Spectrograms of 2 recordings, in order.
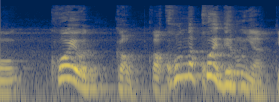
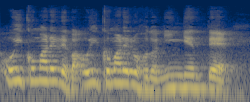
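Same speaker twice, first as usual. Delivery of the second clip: normal talking voice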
